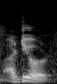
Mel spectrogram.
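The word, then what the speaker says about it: Dior: আই ও আর ডিওর আমি তো এটা পড়তাম ডিওরো তাহলে এটার উচ্চারণ কি হবে ডিওর আবার পুরো শার্টের মধ্যে ডিওর লিখে দিছে এভাবে খুব ব্র্যান্ডিং করে এইটা আচ্ছা তাহলে এটার উচ্চারণ হচ্ছে ডিওর ডিওর ভেরি নাইস এত ভালো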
